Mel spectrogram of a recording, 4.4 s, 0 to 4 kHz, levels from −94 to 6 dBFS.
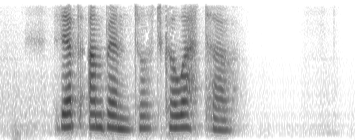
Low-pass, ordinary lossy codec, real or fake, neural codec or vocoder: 3.6 kHz; AAC, 24 kbps; fake; codec, 16 kHz, 0.2 kbps, FocalCodec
